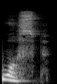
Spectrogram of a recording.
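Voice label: "wasp", British English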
